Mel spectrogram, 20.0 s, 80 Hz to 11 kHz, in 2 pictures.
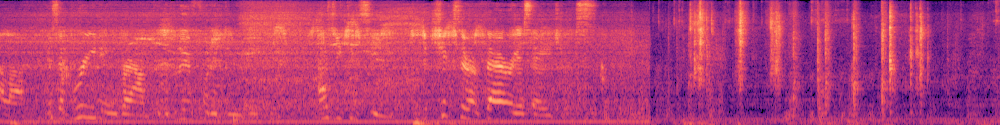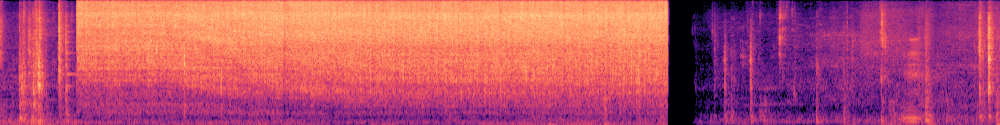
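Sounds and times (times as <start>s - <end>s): food sizzling in a hot pan: 10.8s - 16.7s.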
